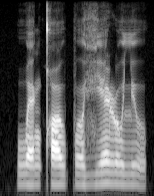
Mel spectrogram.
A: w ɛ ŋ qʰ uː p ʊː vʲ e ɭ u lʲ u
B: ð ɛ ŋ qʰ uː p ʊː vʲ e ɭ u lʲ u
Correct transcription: A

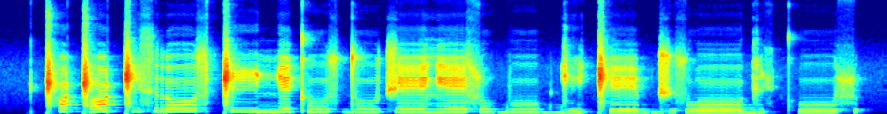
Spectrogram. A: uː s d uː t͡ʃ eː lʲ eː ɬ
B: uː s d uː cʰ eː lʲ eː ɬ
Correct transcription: A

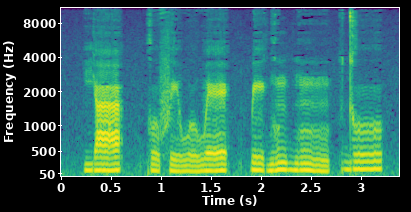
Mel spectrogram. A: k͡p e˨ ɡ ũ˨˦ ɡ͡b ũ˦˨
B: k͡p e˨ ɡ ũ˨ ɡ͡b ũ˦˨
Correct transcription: A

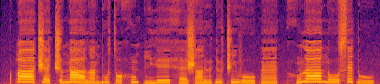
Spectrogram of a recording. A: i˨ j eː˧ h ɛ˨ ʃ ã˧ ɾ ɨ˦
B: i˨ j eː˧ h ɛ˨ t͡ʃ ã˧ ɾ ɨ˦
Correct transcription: A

